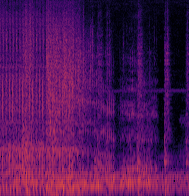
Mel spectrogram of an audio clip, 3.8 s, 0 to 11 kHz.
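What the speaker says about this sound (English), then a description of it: "They just growl like a lion." Monsters in the horror video game Silent Hill 3 growl like lions, a loud, sustained roaring snarl with rough, gritty texture, easing off slightly toward the end, with no talking.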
